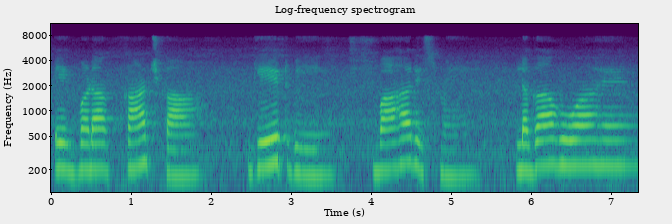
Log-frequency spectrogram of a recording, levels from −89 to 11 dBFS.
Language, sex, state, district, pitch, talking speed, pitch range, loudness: Hindi, female, Rajasthan, Jaipur, 205 Hz, 90 wpm, 180-225 Hz, -15 LUFS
